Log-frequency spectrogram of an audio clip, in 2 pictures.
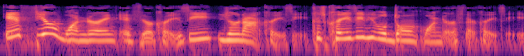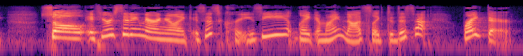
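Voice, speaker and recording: A woman co-hosts a podcast in loose, casual conversation. Her voice sits a little high. She talks in a rambling way, full of fillers and quick laughs. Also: sing-song, fairly bright tone. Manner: chatty, many fillers and laughs. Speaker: podcast co-host. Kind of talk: casual chat.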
